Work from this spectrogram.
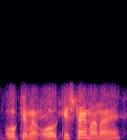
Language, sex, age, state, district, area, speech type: Hindi, male, 30-45, Madhya Pradesh, Bhopal, urban, conversation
